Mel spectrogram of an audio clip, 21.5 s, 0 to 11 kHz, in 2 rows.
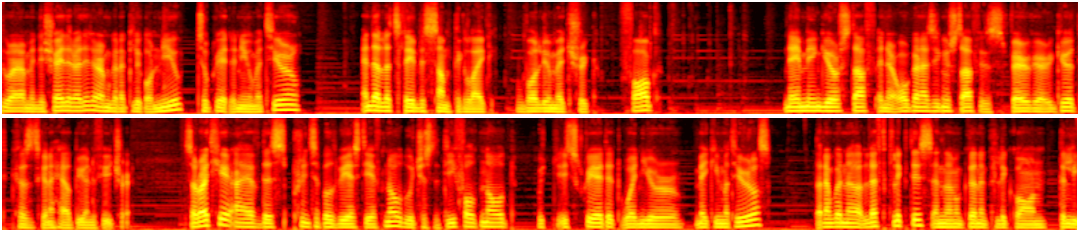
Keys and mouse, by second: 2.1 click, 3.4-7.7 drag, 14.0 click, 14.7 click, 15.4 click, 16.3-18.6 drag, 19.4 click.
